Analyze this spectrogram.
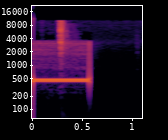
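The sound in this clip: A single steady telephone keypad tone sounds as a number is dialed. The flat, buzzy note holds for about half a second, then cuts off abruptly into silence.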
